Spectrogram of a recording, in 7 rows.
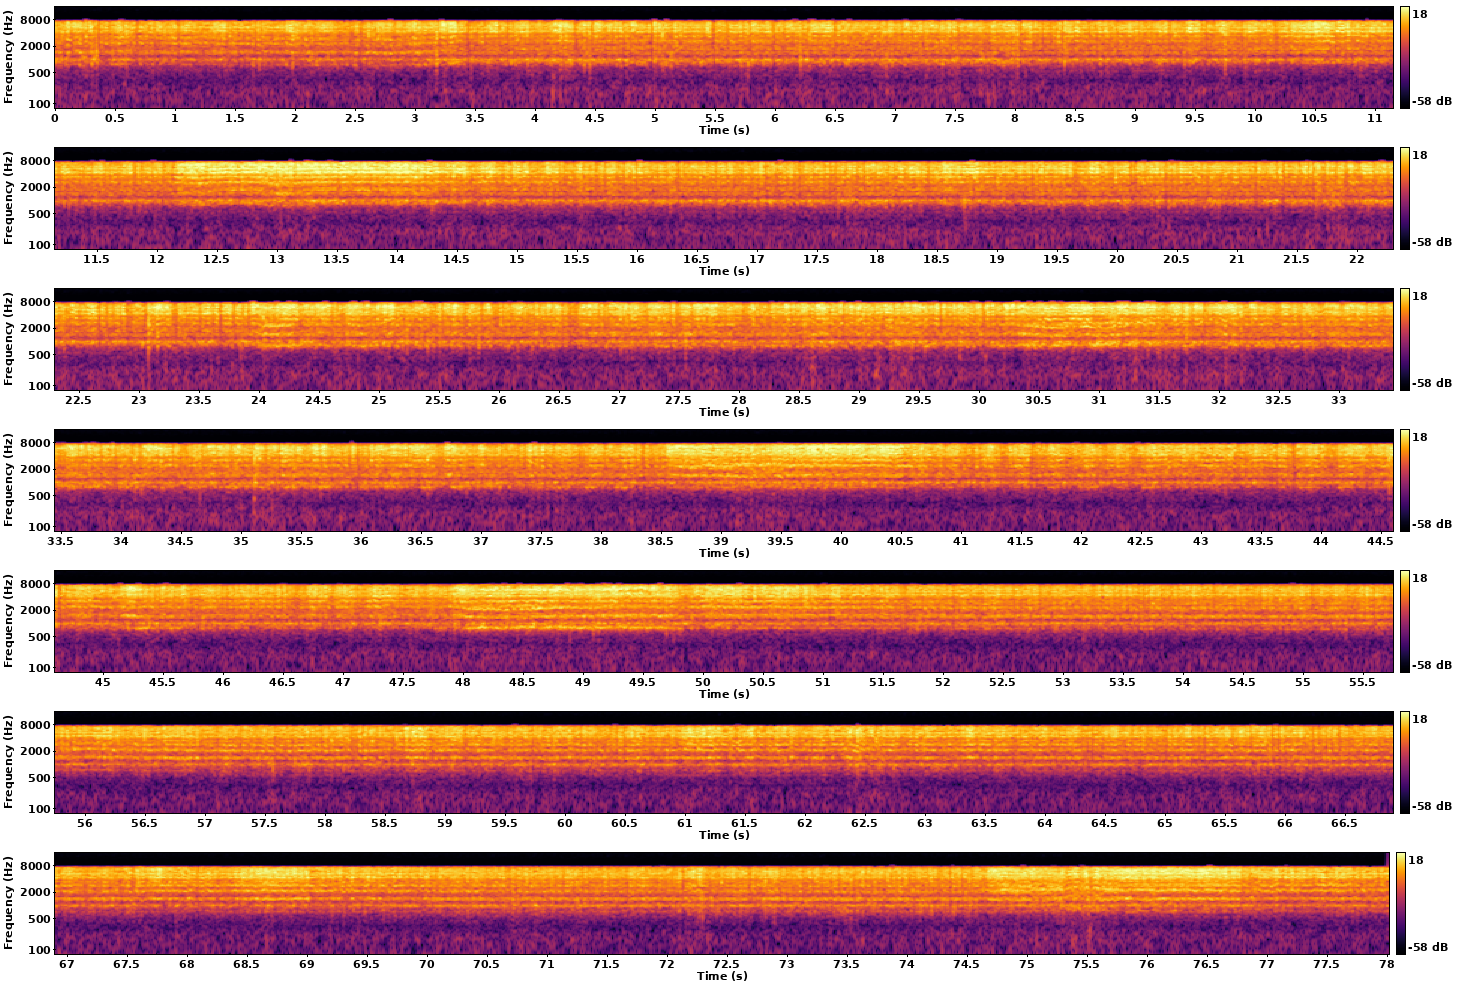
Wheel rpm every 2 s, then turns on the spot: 210, 210, 230, 230, 230, 230, 230, 230, 230, 230, 230, 230, 220, 220, 220, 210, 220, 220, 220, 210, 210, 210, 210, 210, 210, 210, 200, 200, 190, 190, 190, 190, 190, 190, 190, 190, 190, 190, 190.
none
